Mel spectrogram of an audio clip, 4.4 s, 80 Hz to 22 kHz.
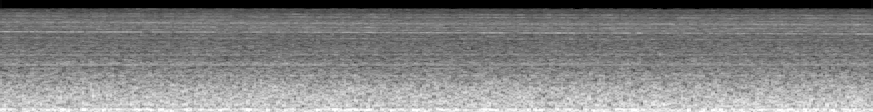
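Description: Simulated Boeing 717-200 airliner cruising in flight within a flight simulator game, giving off a constant broadband engine and air rush with a low hum, steady and unbroken, with no voices.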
